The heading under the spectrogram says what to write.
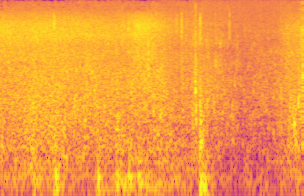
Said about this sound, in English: You reach the shore and pull the boat up onto the beach.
